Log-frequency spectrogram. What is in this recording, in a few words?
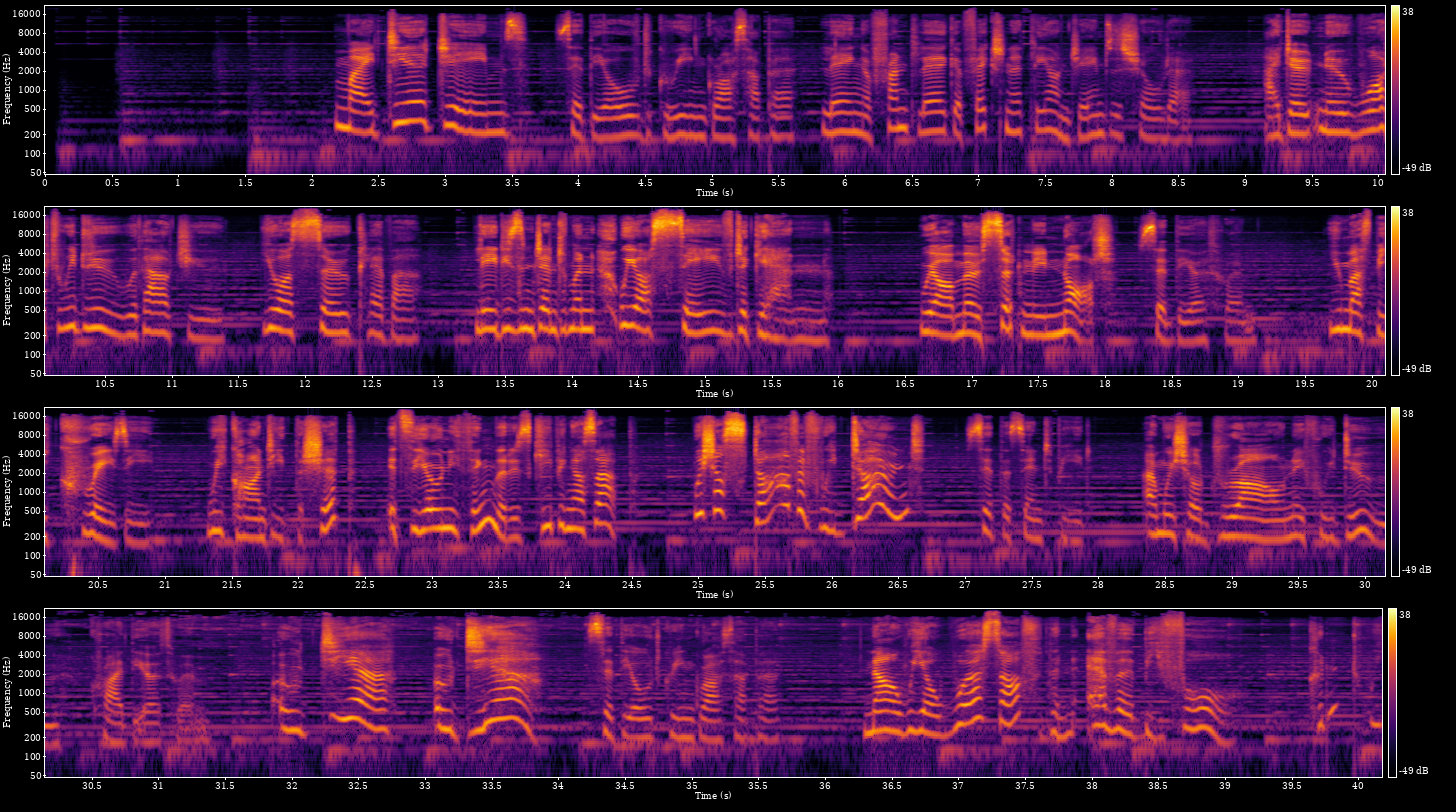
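South African English, Characters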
